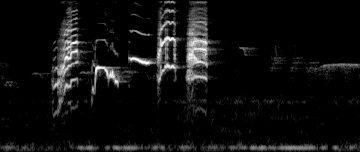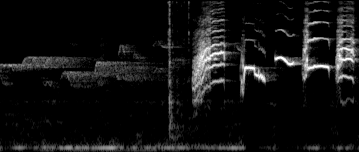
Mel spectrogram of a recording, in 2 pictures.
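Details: Oriental magpie-robin singing a lure song that prompts other birds to sing: a cluster of five bright, buzzy whistled bursts, a quieter spell with soft high warbles and hum, then another rapid volley of loud notes.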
